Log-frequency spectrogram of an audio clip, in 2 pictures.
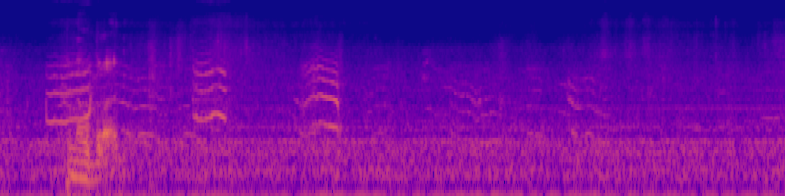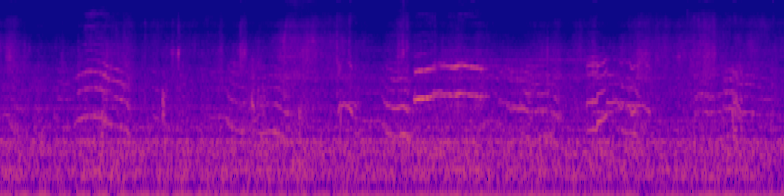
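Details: Day-old Rottweiler puppy having tail and dewclaws done, giving scattered thin, meow-like squeaks and short arching whimpers between pauses, softer and more spaced out, under quiet speech and a steady indoor hum.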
